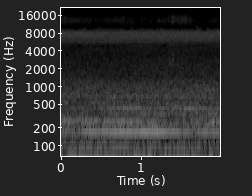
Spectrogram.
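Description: A parrotlet flutters its wings.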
